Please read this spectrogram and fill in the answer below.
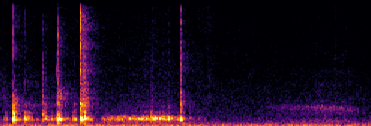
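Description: A quick run of light clicks and taps as a hand handles a stainless steel digital kitchen scale on a rubber mat, with one last click about a second in.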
